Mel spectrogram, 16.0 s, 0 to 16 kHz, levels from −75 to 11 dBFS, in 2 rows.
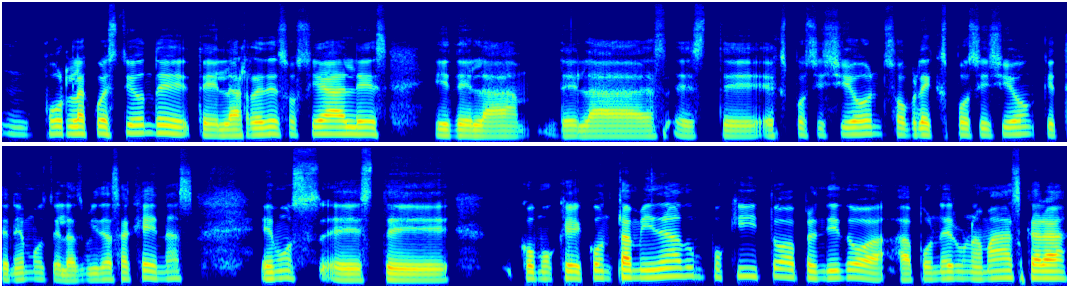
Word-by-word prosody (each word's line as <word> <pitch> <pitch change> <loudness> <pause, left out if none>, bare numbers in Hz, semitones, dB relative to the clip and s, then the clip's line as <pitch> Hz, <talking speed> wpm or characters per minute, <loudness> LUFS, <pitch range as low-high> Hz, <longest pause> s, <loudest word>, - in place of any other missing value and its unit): mm, 145 -4 -15
por 150 +1 -1
la 150 0 +5
cuestión 165 +3 0
de 160 -4 +2
de 120 -2 0
las 120 0 +2
redes 135 +2 +2
sociales 145 -1 +3 0.3
y 120 -1 -1
de 115 -1 +1
la 105 -1 +1
de 110 0 -5
las, 105 0 0
este, 105 -1 -5
exposición 140 +5 -2
sobreexposición 135 +2 -2
que 120 - -4
tenemos 125 +3 -5
de 110 - -3
las 100 +1 -1
vidas 120 +2 -3
ajenas, 140 +1 -2 0.5
hemos, 140 +2 -2
este, 110 -1 +1 0.5
como 135 -1 0
que 145 -3 +2
contaminado 155 +5 +4
un 170 -3 -14
poquito, 170 +2 -4
aprendido 150 -1 +1
a 120 - +1
a 115 - +2
poner 135 +2 -1
una 135 -2 -2
máscara, 145 0 +6
135 Hz, 135 wpm, -24 LUFS, 115-150 Hz, 0.5 s, máscara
